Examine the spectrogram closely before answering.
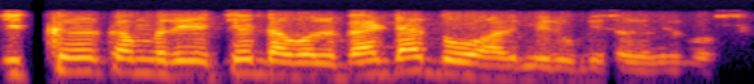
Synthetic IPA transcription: ɪkkəmd̪eːət͡ʃeɖəbəlbɛːʈɛːd̪oːaːd̪mĩːɾʊkiːsəɡdeːt̪oːs

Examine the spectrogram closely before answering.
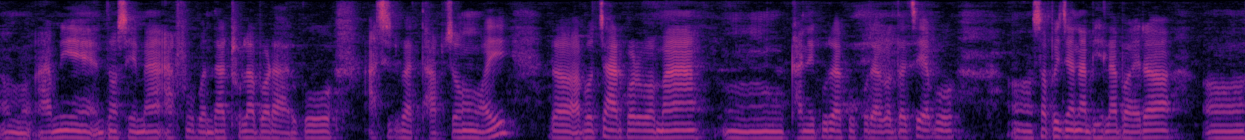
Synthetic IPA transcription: ɦamid̪ʌsʌjmaʔa̰pʰubʱʌnd̪aʈʰulabʌɽaɦʌɾuko | a̰sirbad̪̚t̪ʰapt͡sʌw̃ɦoj | rʌːbʌt͡sarpʌrbʌma | kʰanekuɾakokuɾaɡʌrd̪at͡saĩʌbʌ | sʌbʌjd͡zanabʱelabʱʌeɾʌ

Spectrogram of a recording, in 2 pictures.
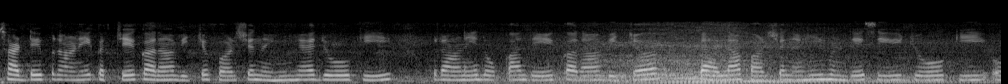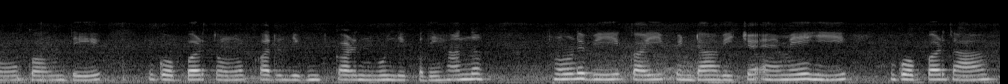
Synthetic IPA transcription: saːɖeːpʊɾaːɽ̃eːkətːʃeːkəɾãːʋɪt͡ʃpʰəɾʃnəɦĩːɦɛːd͡ʒoːkɪ | pʊɾaːɽ̃eːloːkãːd̪eːkəɾãːʋɪt͡ʃpɛːlãːpʰəɾʃnəɦĩːɦʊnd̪eːsiːd͡ʒoːkɪoːɡə̃ːũːd̪eː | ɡoːbəɾt̪õːkəɾlɪkəɾnũːlɪpd̪eːɦən | hʊɳʋiːkəiːpɪ̃ɳɖãːʋɪt͡ʃɛːmẽːɦiː | ɡoːbəɾd̪aː

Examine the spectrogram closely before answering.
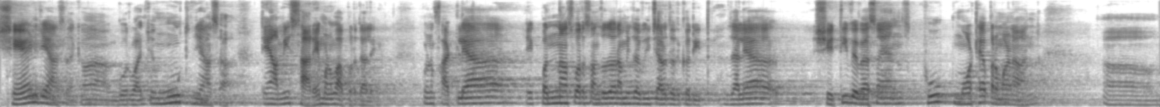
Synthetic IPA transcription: ɕeɳd͡ʑɛ̃əsakĩw̃ʋaɡoɾʋãnt͡ɕemuːt̪d͡ʑɛ̃əsa̰t̪ɛ̃am̤isa̰ɾẽm̤əɽ̃ʋapəɾd͡zʱalẽ | pəɳfaʈʰljaek̚pənːasʋəɾsãnt͡sod͡zəɾam̤iːd͡zəʋit͡ɕaɾd͡zəd̪kəɾiːt̪d͡zalja | ɕet̪iːʋjəʋəsajãnt͡skʰuːbmoʈʰjapɾəmaɽ̃an

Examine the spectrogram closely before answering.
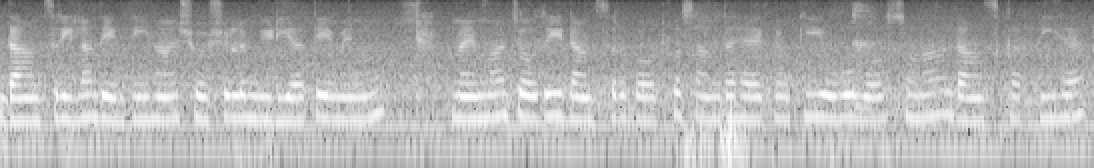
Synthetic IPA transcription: ɖãːnsɾiːlãːd̪eːkʰd̪ĩːɦãːsoːʃəlmiːɖijaːt̪eːmɛːnũː | mɛ̃ːmãːt͡ʃɔːd̪ɾiːɖãːnsəɾbɔːt̪pəsənd̪ɦɛːkjõːkɪoɦbɔːt̪sʊɽ̃ãːɖãːnskəɾd̪iːɦɛː

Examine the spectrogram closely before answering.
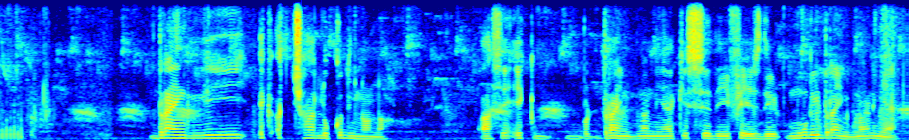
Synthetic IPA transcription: ɖɾaːɪ̃ŋɡiːɪkətːʃʰaːlʊkd̪ɪnaːnaː | əsḛ̃ːʔɪkɖɾaːɪ̃ŋɡ̚bənãːniːɛːkɪseːd̪iːpʰeːsd̪iːmũːd̪iːɖɾaːɪ̃ŋɡ̚bənaːɽ̃iːɛː

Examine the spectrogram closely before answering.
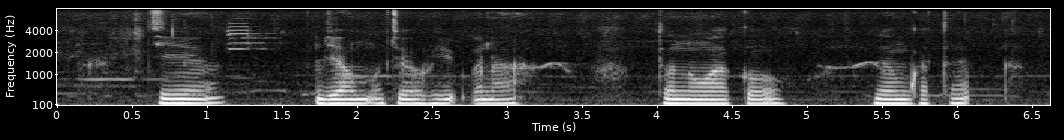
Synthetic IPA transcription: t͡ʃiə | d͡ʒɔmut͡ʃɔɦujuʔkana | t̪ɔnɔwakɔ | d͡ʒɔmkat̪ɛʔ

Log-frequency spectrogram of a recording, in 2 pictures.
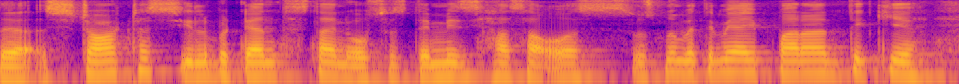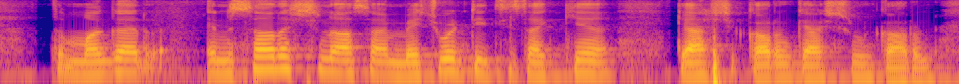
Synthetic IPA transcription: t̪ɨsʈaːɾʈʰɐsilbɨʈent̪ʰɐ̥st̪ʰaːnʲoːsust̪emizɦɐsa̰ʔo̰susnubɐt̪imiaːipɐɾaːnt̪ikie | t̪ɨmɐɡɐɾ | insaːnɐʃinaːsãːmet͡ʃuʋɐʈiːt͡ʃisakiã | kʲaːʃkɐɾunkʲaːʃunkɐɾun

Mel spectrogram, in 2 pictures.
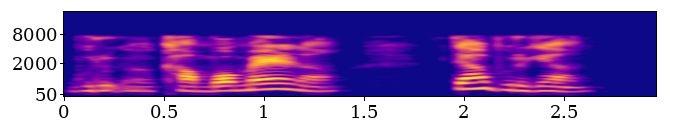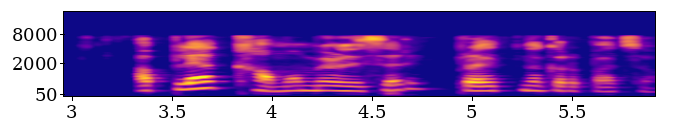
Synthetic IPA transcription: bʱuɾkʰãmbɔmɛɭɳa | t̪jabʱuɾɡjãn | apljakʰãmbɔmiɭəjsəɾpɾəjət̪nəkəɾpat͡sɔ

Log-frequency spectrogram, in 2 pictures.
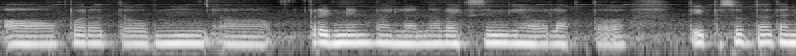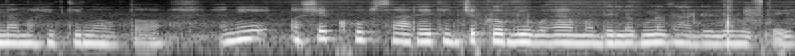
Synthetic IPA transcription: pəɾət̪ | pɾeɡneɳʈməɦiljanːaʋɛksiːnɡʱjaʋəlaɡt̪ə̰t̪epsud̪ʱːat̪janːamaɦit̪iːnəʋt̪ə̰ | añiəɕekʰuːpsaɾet̪jaɲt͡ɕekəmiːʋəjãməd̪ʱːjeləɡnəd͡zʱaleleɦot̪e

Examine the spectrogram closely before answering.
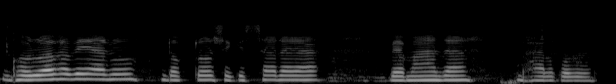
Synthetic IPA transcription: ɡʱɔɹuwabʱabɛaɹu | dɔk̚tɔɹsikitsadaɹa | bɛmaɹzaɹ | bʱalkɔɹʊ̃

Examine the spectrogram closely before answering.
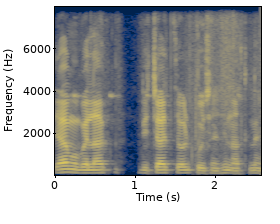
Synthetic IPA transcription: t̪jamubəlak̚ | dit͡ɕaɾd͡ʑt͡səɽpoɕãɕinaslẽ

